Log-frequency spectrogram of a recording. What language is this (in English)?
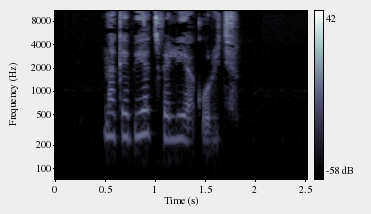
Georgian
